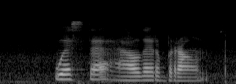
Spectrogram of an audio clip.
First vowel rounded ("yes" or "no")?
yes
